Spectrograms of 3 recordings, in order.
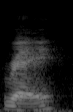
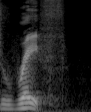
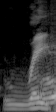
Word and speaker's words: Ralph: It's pronounced Ray. – No, it's Rafe. It's pronounced Rafe. – Oh. – Yeah. R-A-L-P-H is pronounced Rafe.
